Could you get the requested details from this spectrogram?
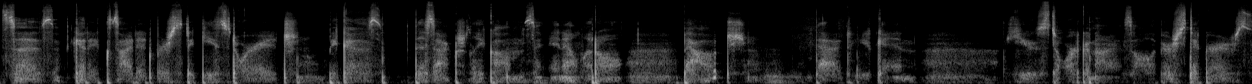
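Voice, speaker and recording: Someone whispers at a very slow pace with long, frequent pauses. Noticeable background noise is present. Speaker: ASMR creator. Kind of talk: ASMR whispered show-and-tell. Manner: whispering; soft-spoken.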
